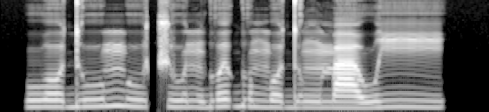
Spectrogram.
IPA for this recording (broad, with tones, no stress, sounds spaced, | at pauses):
w o˨ d uː˨˦ m uː˨ t͡ʃ uː˨ n ɡʷ eː˦ ɡʷ i˨ m o˨ d o˨ ŋ m aː˨ w iː˦˨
